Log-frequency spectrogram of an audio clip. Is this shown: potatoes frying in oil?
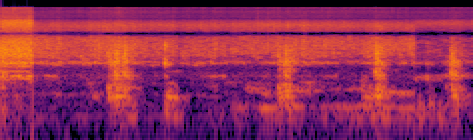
yes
